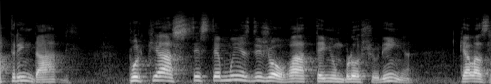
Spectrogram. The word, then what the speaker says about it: Jeová: invenção que na verdade a pronúncia do Tet Gama se perdeu que é o y o h o w que os rabinos pegaram depois que desenvolveram as vogais para facilitar o aprendizado enxertar as vogais de Adonai no tetr surgiu a pronúncia Jeová que está na nossa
